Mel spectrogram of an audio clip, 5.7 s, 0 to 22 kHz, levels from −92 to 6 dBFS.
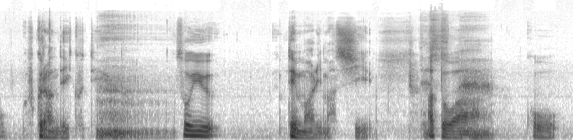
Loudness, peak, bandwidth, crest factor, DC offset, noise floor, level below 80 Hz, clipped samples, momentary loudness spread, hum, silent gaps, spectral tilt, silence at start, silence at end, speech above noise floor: -24 LUFS; -4 dBFS; 15.5 kHz; 22 dB; under 0.1%; -56 dBFS; -48 dBFS; under 0.1%; 18 LU; none; none; -6 dB/octave; 0 s; 0.15 s; 32 dB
